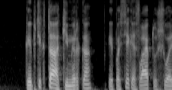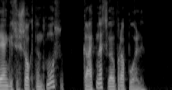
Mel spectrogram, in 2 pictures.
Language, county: Lithuanian, Klaipėda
